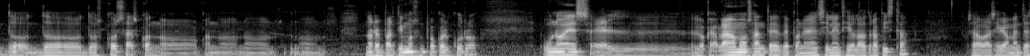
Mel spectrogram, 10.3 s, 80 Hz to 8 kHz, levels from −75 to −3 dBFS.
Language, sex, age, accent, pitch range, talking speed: Spanish, male, 20-39, Spanish, 100-120 Hz, 180 wpm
